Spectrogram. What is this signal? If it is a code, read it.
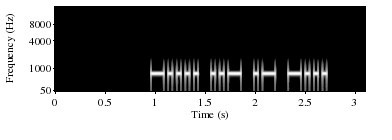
Morse code, heard as a keyed tone, about 28 wpm, 700 Hz. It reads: 6UAB
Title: All Cut Numbers - 4-Digit 28wpm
